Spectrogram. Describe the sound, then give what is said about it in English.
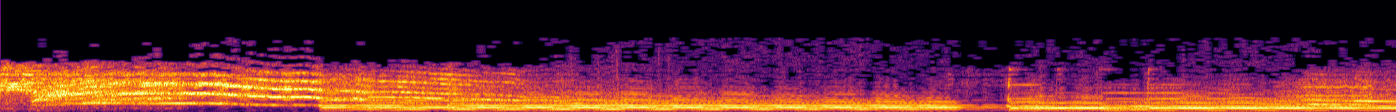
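An ambulance siren wails loudly and continuously, rising at first and then holding a steady, harsh tone, with a brief break near the end before it resumes. No one speaks. “You ambulance boys made good time.”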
